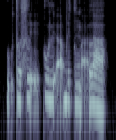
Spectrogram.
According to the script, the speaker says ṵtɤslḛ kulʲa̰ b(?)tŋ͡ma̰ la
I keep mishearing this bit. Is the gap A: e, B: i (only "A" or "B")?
A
